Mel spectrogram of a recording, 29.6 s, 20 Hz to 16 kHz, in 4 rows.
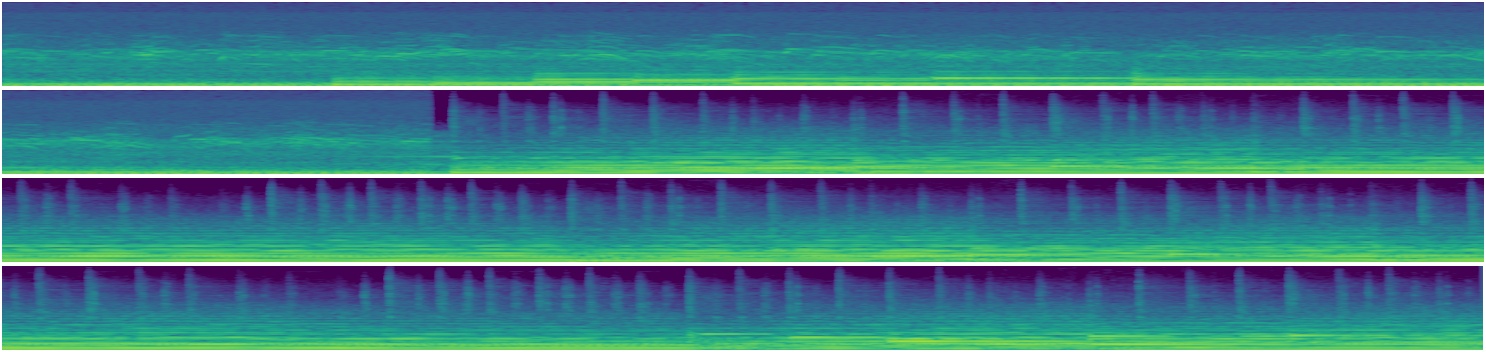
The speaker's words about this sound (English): It's got maybe 500-600 gulls. Pretty much all ring-billed, though I'm sure there's a herring or two in here.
